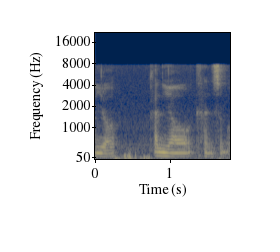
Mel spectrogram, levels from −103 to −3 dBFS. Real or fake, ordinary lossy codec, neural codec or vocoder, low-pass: real; none; none; none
